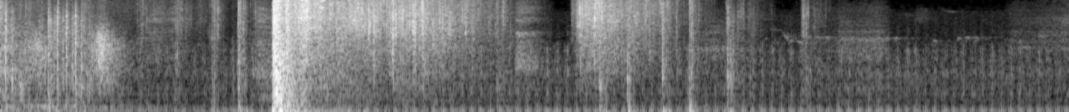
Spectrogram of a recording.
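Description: Footsteps run quickly over forest ground.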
